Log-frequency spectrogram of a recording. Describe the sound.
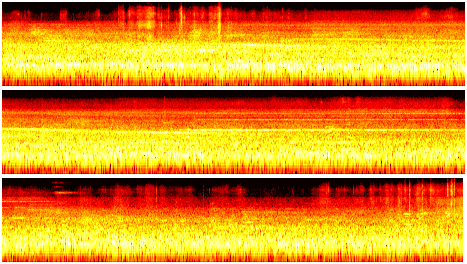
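A train rumbles steadily along the rails, with a thin metallic wheel squeal rising and fading partway through, while faint voices murmur beneath the continuous clatter.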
